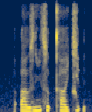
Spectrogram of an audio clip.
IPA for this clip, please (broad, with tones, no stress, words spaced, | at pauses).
ʔa˨ʊ̯zĩ˦ sʊ˦ʔkʰa˨ɪ̯ t͡ɕɪ˦ʔ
